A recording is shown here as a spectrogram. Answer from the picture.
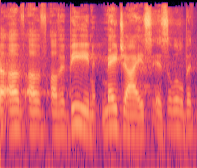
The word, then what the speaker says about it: magi: Now, I don't know if you know or not that that word is actually, I've just found out very recently, that word is actually pronounced magi. Now, in my uh, world growing up and everything that I've said, I've always pronounced it magi, but the, the official pronunciation is magi.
